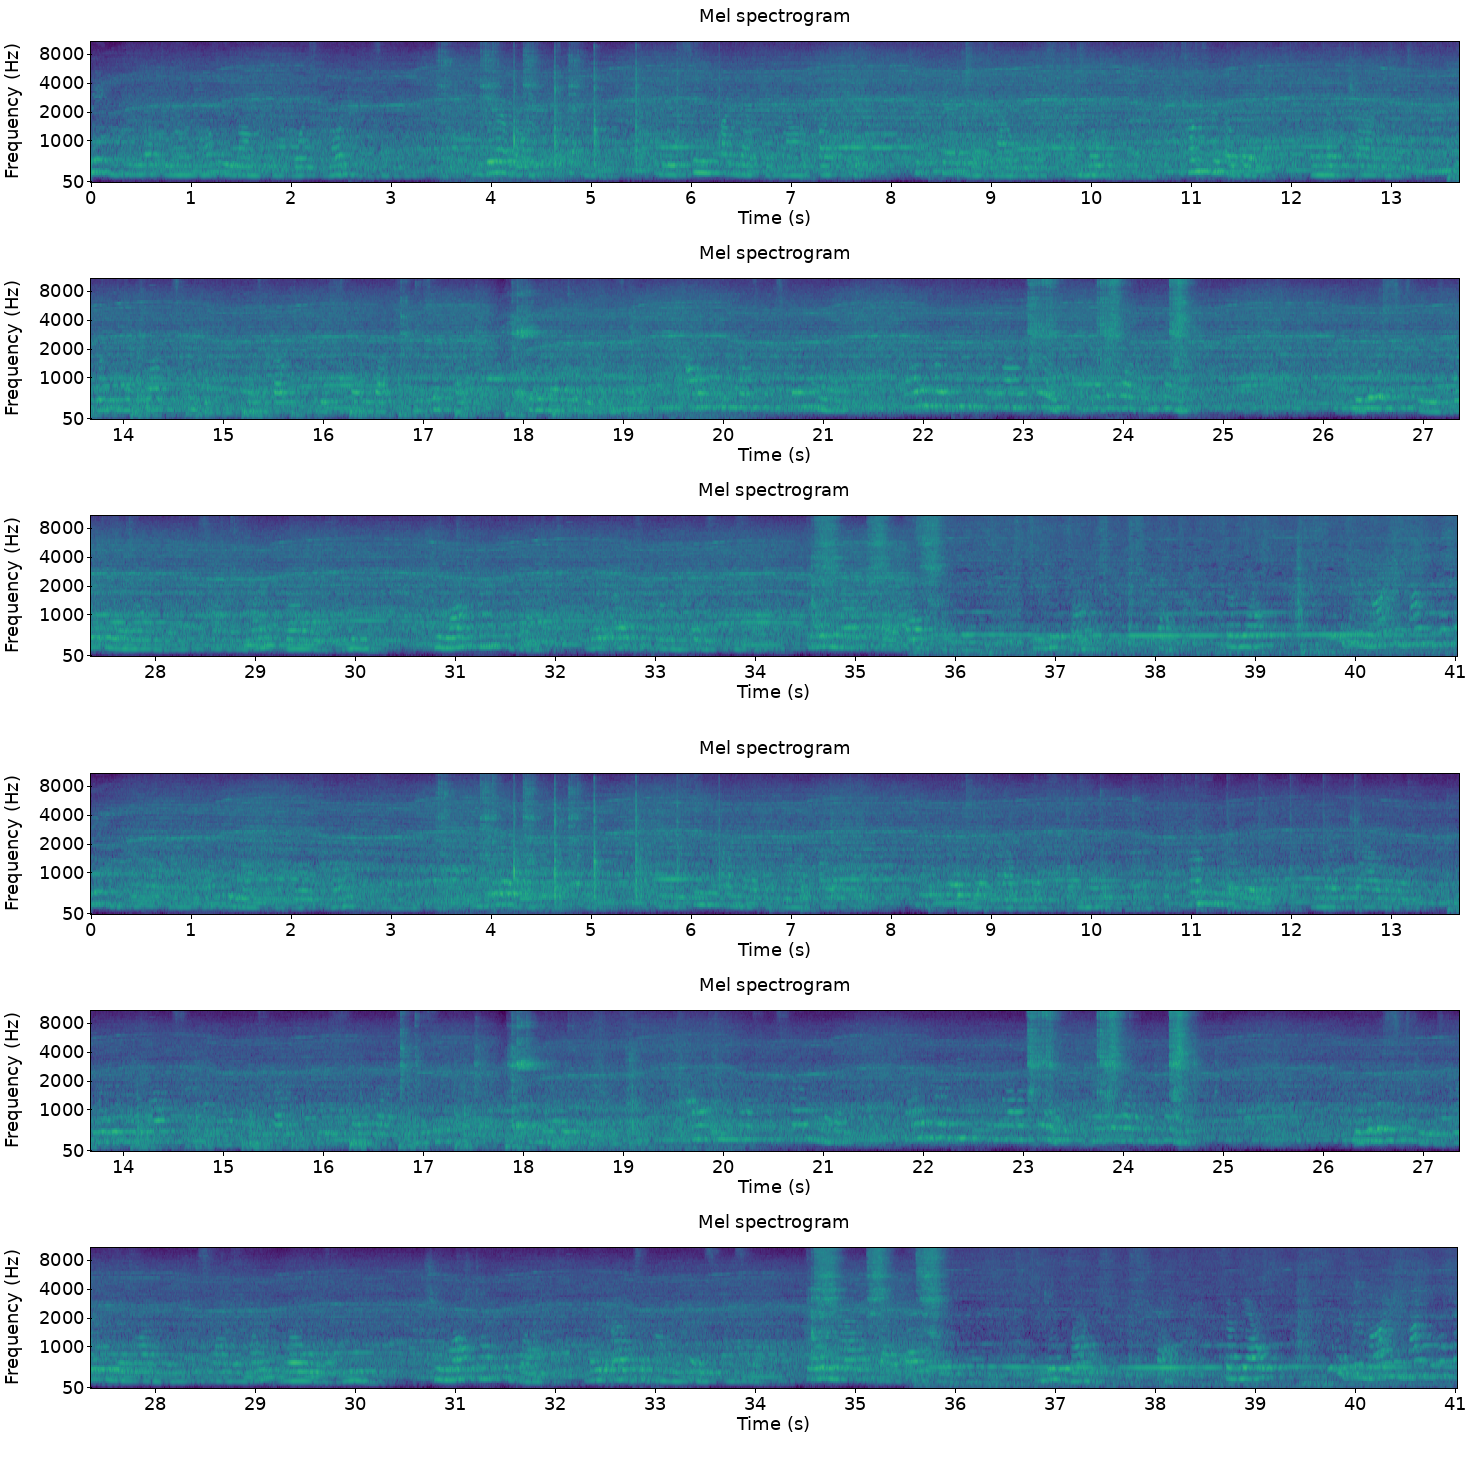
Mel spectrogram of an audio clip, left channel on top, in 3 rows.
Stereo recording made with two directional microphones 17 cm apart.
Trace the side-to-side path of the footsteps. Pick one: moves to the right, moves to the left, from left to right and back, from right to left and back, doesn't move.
moves to the right.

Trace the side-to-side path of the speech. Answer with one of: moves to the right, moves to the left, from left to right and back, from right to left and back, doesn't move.
moves to the right.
